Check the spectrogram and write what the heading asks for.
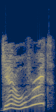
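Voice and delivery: high, rising question in disbelief; incredulous echo. A narrator's reading. Girl throwing friend's callous words back, incredulous. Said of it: "I repeat".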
